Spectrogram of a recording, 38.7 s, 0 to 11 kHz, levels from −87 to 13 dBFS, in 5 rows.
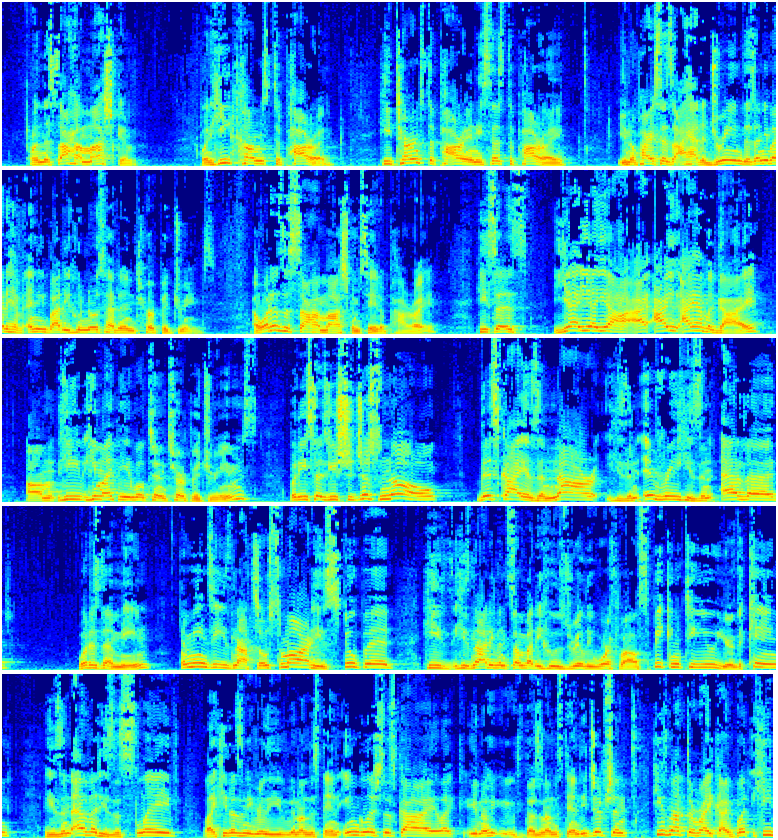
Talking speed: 215 wpm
